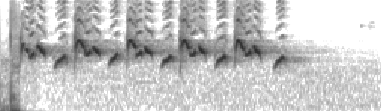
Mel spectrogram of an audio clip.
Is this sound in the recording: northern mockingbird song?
yes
